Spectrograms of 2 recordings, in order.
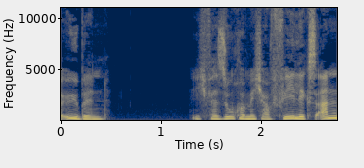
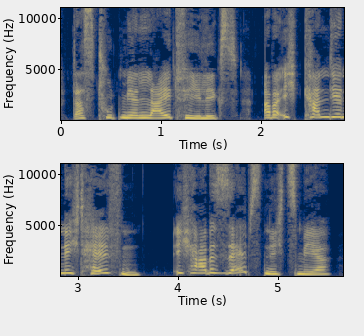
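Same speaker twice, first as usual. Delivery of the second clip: desperate confession; 7 semitones higher, 3 dB louder than usual. A narrator's reading.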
